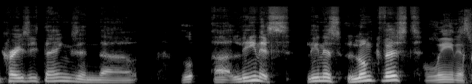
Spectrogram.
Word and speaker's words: Linus: Linus, we got to get his name right. IndyCar series, yeah. Rhymes with weenus.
